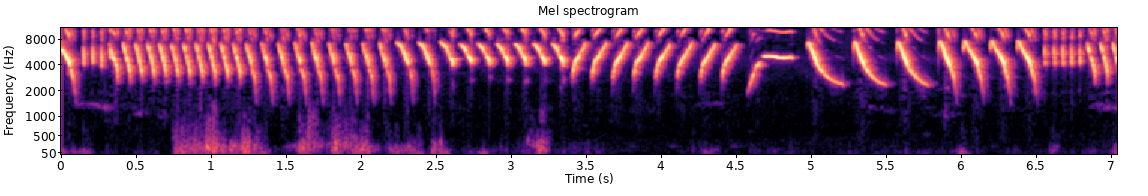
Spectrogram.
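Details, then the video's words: Canary in long, unbroken song to train young canaries: a steady rapid trill of short notes, then slower, widely sweeping downward chirps, with bursts of low rustling noise. "PANCINGAN Burung KENARI Gacor Panjang || MASTERAN Kenari Paud Agar Cepat BUNYI"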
